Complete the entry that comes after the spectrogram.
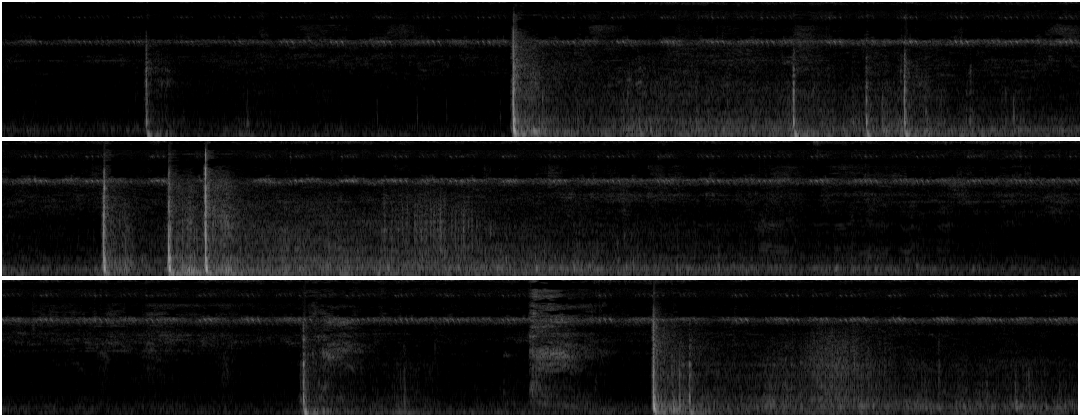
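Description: Aerial firework shells bursting in a series of sharp booms, each followed by a rolling rumble. The biggest bangs come about four seconds in and in a quick cluster around nine to ten seconds, with more near the end. Crickets chirr steadily underneath.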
